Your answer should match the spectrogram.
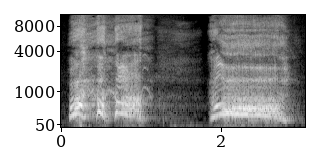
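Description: Someone clears their throat in two loud, rough bursts: a choppy run of short rasps, a brief pause, then one longer, sustained guttural clearing.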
